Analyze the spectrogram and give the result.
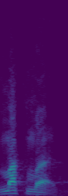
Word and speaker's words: Muhammad: But we pronounced it Muhammad. That's exactly the way we've told pronounce it, and that's how we pronounce it.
